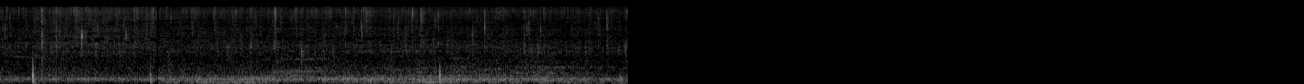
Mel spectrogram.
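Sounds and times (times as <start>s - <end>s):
food sizzling in a pan: 0.0s - 6.3s.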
